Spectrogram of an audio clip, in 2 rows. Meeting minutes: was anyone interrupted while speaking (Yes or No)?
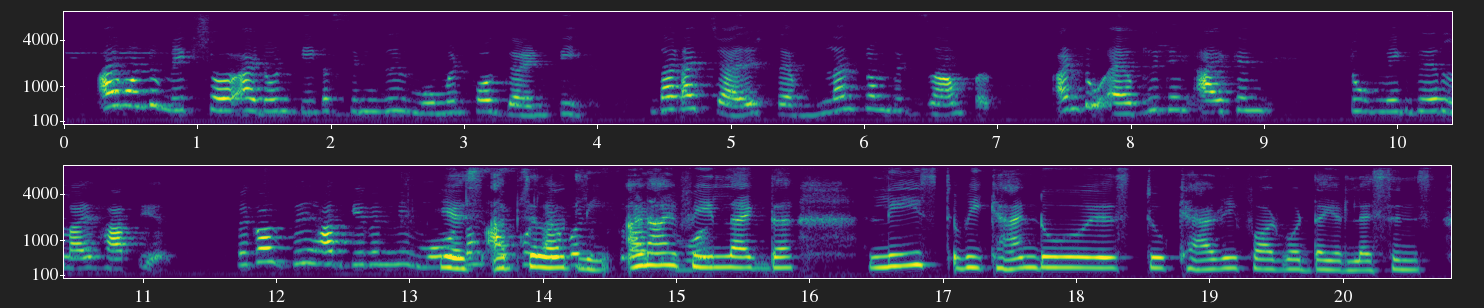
Yes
